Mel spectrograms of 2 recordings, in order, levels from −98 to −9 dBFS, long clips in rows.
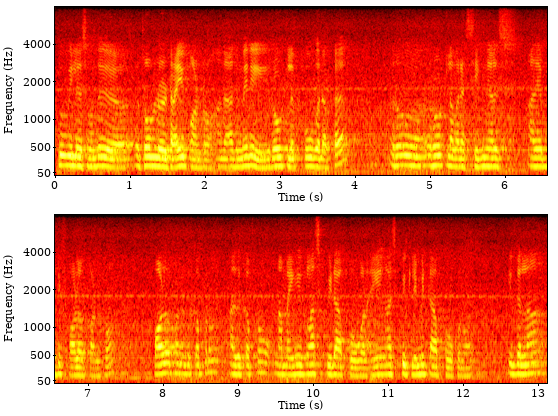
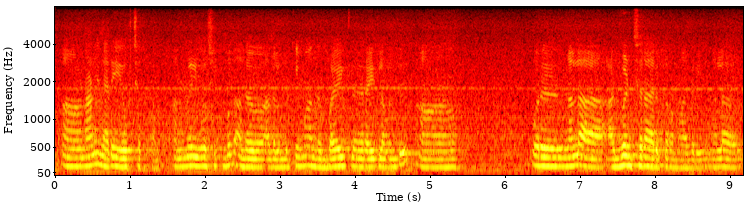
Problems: constant background noise, low volume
